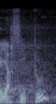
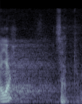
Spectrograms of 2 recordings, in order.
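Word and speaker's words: يحسب: Karena dalam qiraah sab'ah ada yang baca yahsibu, qiraah kita baca yahsabu. Tapi guru-guru kita kalau ngajar fikih itu bacanya yahsibu. Tapi kalau baca Quran yahsabu. Ya kan Quran kita kan ayah sabu Allah yaqdiru alaihi ahad, bukan dibaca ayah sibu.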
